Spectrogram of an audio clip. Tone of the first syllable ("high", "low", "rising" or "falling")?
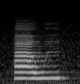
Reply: high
